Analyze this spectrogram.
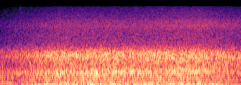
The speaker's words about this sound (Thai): ขณะเดียวกัน ก็มีลมกันโชกแรงพัดมา เมฆลอยผ่านไป แล้วก็เริ่มกลายเป็นสีดำคลื่นในทะเลสูงเกือบเท่าภูเขา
